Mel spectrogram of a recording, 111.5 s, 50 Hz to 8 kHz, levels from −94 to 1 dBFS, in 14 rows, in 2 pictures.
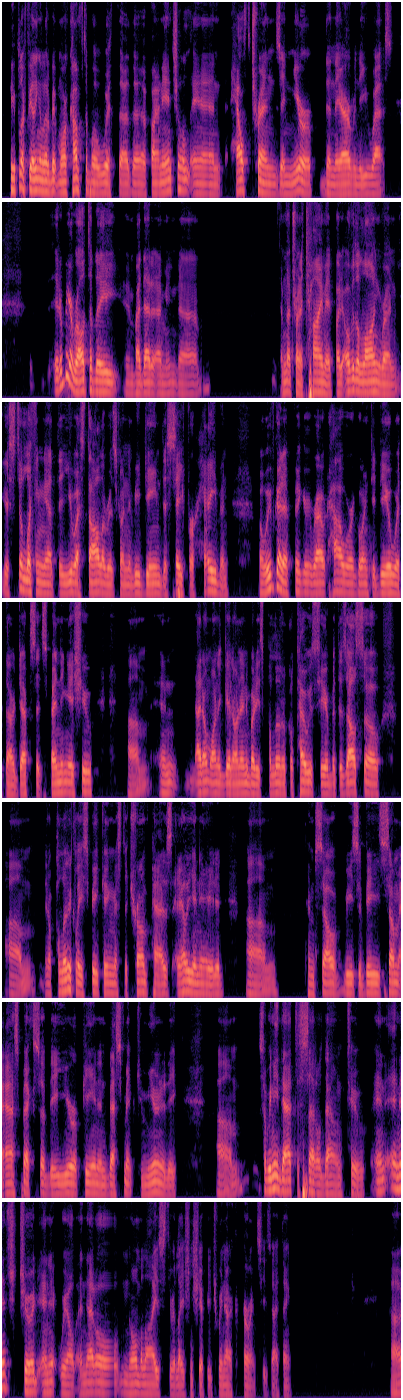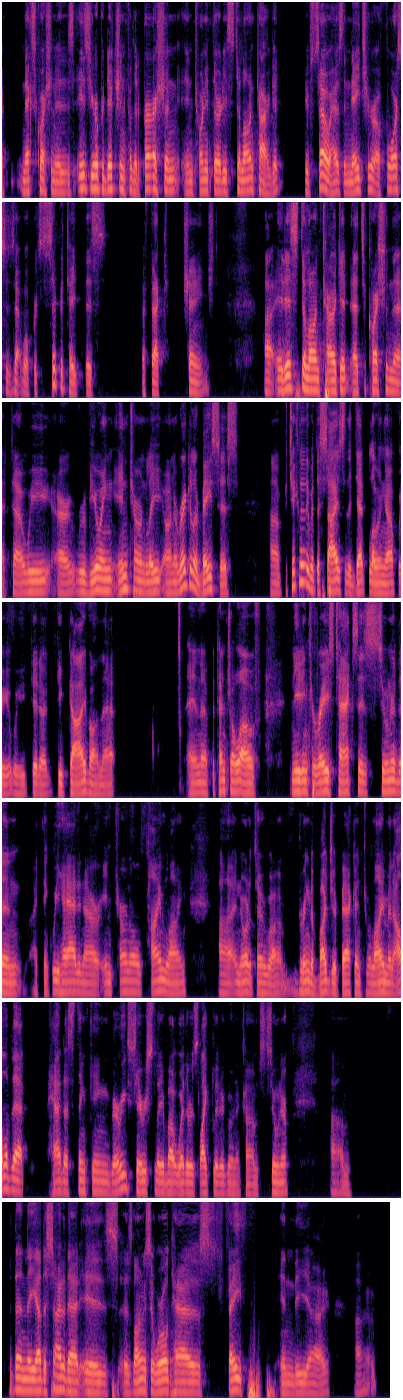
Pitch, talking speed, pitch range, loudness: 110 Hz, 145 wpm, 100-120 Hz, -28 LUFS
